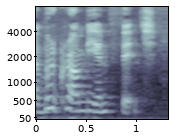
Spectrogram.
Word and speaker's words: Abercrombie & Fitch: Nhưng đó là cách phát âm chính xác. Thật ra, Wes tôi nghĩ là "Finch." Nhưng đó là Abercrombie & Fitch.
